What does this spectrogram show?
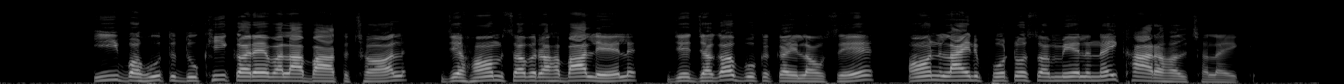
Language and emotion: Maithili, sad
